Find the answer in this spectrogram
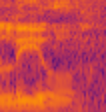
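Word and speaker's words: leal: called land of the leil the word le uh is spelled in Old Scots l e a l and uh it means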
